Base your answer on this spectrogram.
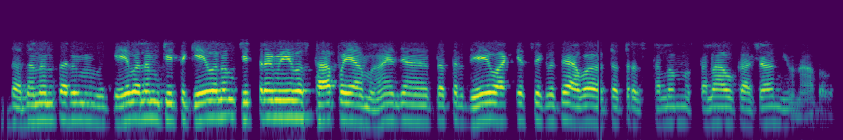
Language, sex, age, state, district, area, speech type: Sanskrit, male, 60+, Karnataka, Bangalore Urban, urban, conversation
